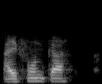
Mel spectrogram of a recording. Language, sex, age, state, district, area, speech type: Hindi, male, 18-30, Bihar, Darbhanga, rural, conversation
